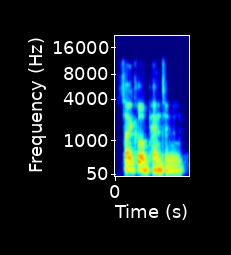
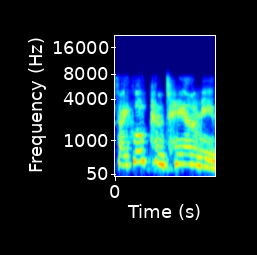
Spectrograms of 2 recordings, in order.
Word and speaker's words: cyclopentanamine: Cyclopentanine. Right. Cyclopentanamine. There's a lot more syllables. Okay. Cyclopentanamine.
